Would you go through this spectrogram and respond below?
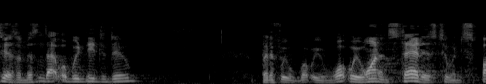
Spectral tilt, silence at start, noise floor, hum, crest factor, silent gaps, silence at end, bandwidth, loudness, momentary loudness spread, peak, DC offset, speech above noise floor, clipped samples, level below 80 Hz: -4 dB/octave; 0 s; -65 dBFS; none; 22 dB; none; 0 s; 7.2 kHz; -36 LUFS; 12 LU; -14 dBFS; under 0.1%; 29 dB; under 0.1%; -74 dBFS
